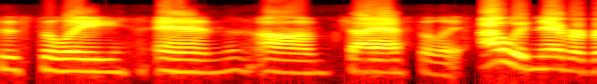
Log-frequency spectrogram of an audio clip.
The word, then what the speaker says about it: diastole: want to but you just usually hear it pronounced systole and diastole I would never correct you if you said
